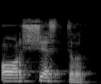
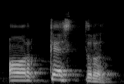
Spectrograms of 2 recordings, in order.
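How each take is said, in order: First: The ch is said as a sh sound. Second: The ch is said as a k sound. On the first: The speaker calls it wrong. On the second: The speaker calls it right.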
